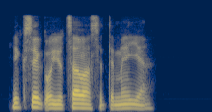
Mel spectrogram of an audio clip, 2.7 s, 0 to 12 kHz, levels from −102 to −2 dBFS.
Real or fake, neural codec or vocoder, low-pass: fake; codec, 16 kHz, 4 kbps, FunCodec, trained on Chinese and English, 50 frames a second; 7.2 kHz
